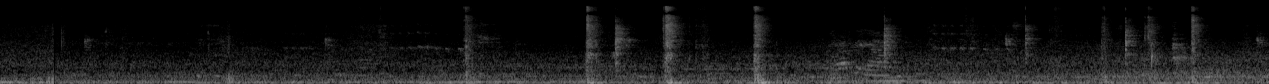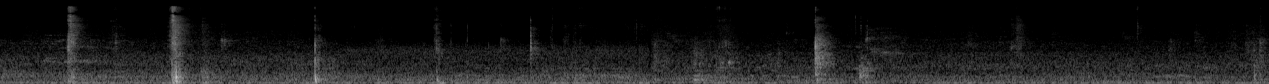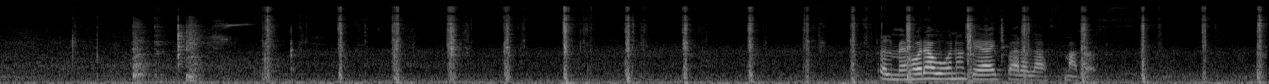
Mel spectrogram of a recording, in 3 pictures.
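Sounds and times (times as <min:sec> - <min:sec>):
spade chopping into soil: 0:28.0 - 0:38.0.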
